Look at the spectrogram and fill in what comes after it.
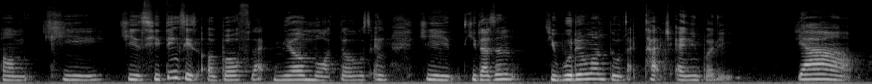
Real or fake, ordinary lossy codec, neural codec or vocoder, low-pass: real; none; none; none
